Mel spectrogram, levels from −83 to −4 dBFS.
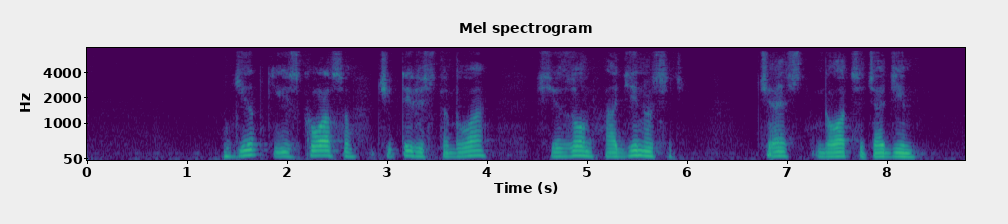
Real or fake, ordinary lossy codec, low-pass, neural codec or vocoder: fake; AAC, 48 kbps; 7.2 kHz; codec, 16 kHz, 1.1 kbps, Voila-Tokenizer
